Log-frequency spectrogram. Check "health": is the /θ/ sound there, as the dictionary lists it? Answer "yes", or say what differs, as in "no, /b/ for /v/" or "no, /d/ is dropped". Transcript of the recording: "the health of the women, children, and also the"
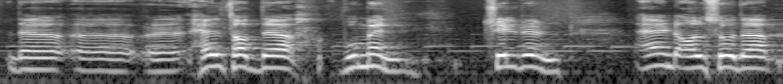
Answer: no, /t/ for /θ/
